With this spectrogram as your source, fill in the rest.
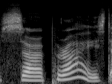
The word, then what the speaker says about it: surprised: surprised. R 있죠. surf 아니고 surf 이렇게 되죠. surprised. 논란.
